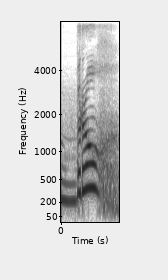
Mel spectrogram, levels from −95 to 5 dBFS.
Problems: background sounds at intervals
